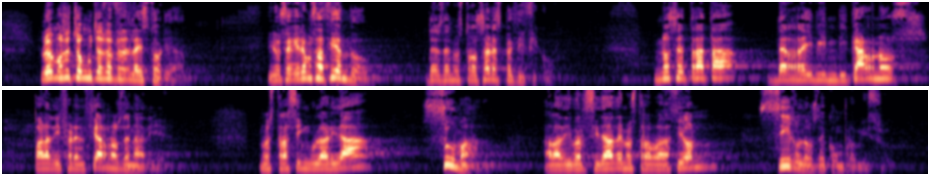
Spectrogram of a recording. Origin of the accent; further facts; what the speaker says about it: Aragon, Spain; accent: Aragonese; nos permite mostrar hoy nuestro especial acento aragonés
